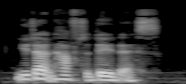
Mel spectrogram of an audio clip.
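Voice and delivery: ordinary talk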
